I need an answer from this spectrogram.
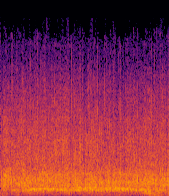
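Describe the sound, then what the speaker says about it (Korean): A theater audience applauds loudly at the curtain call of the musical Winter Traveler, thanking the orchestra and conductors; thick, sustained clapping fills the hall close and unbroken. "진심으로 감사의 박수를"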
